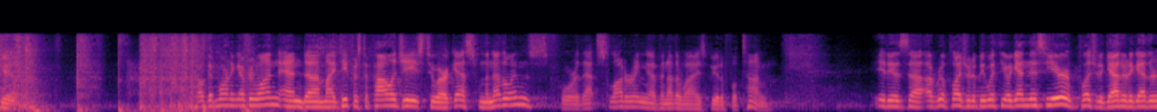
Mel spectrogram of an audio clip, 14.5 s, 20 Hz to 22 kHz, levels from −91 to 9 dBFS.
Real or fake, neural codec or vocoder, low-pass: fake; codec, 16 kHz, 1.1 kbps, Voila-Tokenizer; 7.2 kHz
